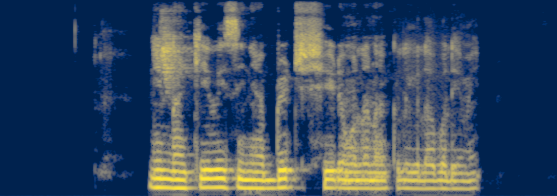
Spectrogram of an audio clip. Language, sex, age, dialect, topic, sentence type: Telugu, male, 25-30, Southern, banking, question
